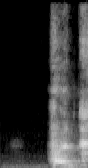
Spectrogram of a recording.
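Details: A single sudden burst of noisy air after a brief pause, one sneeze.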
